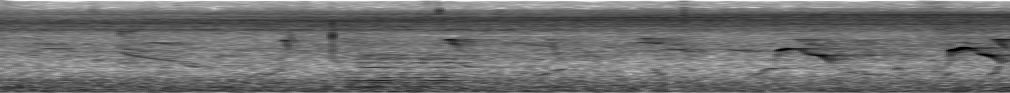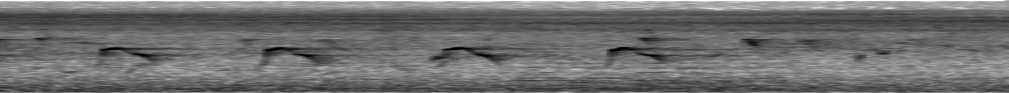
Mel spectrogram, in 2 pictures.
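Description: An animal calling over and over: about seven short notes, each falling sharply in pitch, a little under a second apart, starting about four seconds in. Fainter scattered chirps come before them, over a steady low outdoor background noise.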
